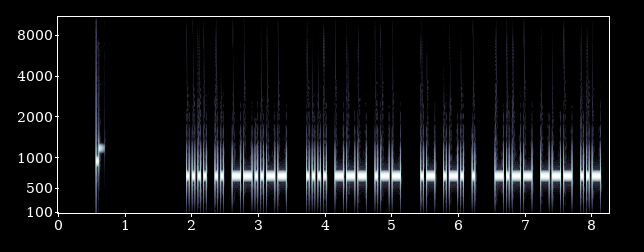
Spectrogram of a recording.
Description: Morse code, heard as a keyed tone, about 28 wpm, 700 Hz. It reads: HI, HOW ARE YOU
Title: Sentences from Top 1000 Words - Review Part 3 - 28wpm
